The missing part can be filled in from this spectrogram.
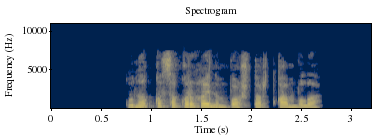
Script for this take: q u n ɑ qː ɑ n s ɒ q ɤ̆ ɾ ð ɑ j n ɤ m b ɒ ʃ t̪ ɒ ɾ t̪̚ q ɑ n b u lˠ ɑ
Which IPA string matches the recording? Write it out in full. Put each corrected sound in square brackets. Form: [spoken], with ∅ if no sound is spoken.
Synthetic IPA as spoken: q u n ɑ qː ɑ [∅] s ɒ q ɤ̆ ɾ [ʁ] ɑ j n ɤ m b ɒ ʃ t̪ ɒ ɾ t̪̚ q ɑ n b u lˠ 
